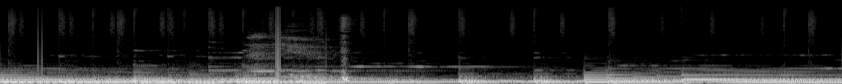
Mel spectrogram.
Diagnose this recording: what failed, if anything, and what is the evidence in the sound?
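A doubled audio track runs from the start until 3.26 s: an equally loud copy trails by about a second and cuts off abruptly with no decay, unlike a room echo. The likely cause is a second, slower capture path.

Chunks out of order at 0.38–0.42 s and 2.76–2.80 s: 20 ms blocks play one slot late in the buffer or storage stage, leaving a jumble but no missing audio, unlike a dropout.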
